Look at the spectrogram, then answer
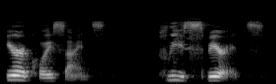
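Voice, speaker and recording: A proud, stern little warrior man barks short, clipped commands, as a woman narrator puts him on. He speaks loudly and bluntly, in broken phrases, on a slightly dull storybook recording. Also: medium pitch, fairly even intonation, slow.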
